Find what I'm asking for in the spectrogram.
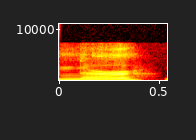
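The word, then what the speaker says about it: Knur: I'm going to go with Nur, the silent K.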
